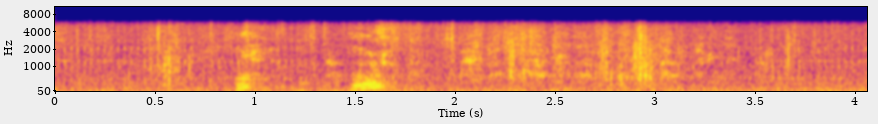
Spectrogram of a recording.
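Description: A dog making several faint, short sounds a second or so apart, the loudest about a second and a half in.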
